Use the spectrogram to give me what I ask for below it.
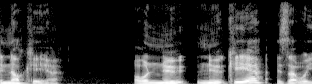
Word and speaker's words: Nokia: In America, we do say Nokia with a long O. I've heard Nokia, but it's not. It's Nokia. That's what it's. I'm pretty sure that's like the pronunciation.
